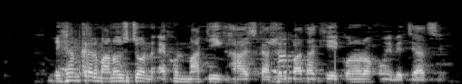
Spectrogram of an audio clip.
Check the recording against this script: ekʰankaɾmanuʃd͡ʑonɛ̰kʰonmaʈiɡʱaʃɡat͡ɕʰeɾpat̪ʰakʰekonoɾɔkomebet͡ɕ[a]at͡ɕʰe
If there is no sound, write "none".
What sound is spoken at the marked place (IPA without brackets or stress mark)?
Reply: e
